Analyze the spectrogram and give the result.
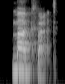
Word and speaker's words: Marquardt: Marquardt.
